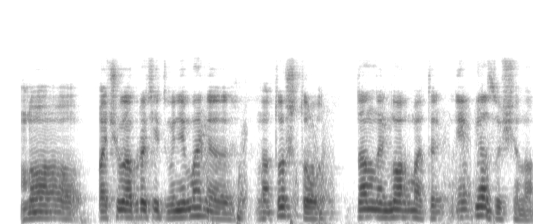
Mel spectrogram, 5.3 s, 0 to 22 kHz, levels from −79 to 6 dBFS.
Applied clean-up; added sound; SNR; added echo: neural mask model DeepFilterNet 3.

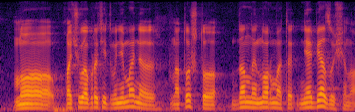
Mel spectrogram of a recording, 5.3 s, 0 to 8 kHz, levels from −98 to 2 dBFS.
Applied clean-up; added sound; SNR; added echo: none; none; none; none.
